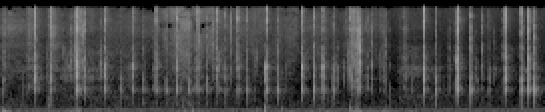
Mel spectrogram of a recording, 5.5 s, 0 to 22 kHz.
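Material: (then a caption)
Plastic. Fingertips press and click the buttons and thumbsticks of a white and black plastic PS5 controller, a hollow handheld held close in both hands, and tap its shell. Many short, dry clicks and taps follow one another with bright, crisp edges, some louder than others. A steady low hum runs underneath.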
